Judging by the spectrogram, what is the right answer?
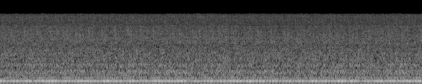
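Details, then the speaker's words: Ford Focus after replacing a faulty sensor that caused misfires and random injector cutting: smooth, even idle with steady low drone and no stumbles; engine runs perfect again, slight elevated idle fuel trim remains; normal idle. "but i mean it's clear is it nothing there or engine runs perfect again"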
